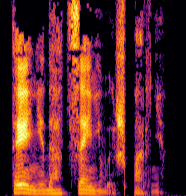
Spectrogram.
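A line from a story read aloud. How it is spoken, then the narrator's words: Dry. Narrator (Russian): сухо отзывается Эол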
